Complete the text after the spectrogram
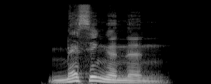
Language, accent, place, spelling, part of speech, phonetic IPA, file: German, Germany, Berlin, messingenen, adjective, [ˈmɛsɪŋənən], De-messingenen.ogg
- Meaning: inflection of messingen: 1. strong genitive masculine/neuter singular 2. weak/mixed genitive/dative all-gender singular 3. strong/weak/mixed accusative masculine singular 4. strong dative plural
